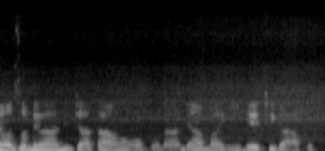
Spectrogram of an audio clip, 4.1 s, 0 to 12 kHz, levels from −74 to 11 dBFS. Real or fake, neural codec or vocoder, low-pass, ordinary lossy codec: real; none; 10.8 kHz; none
